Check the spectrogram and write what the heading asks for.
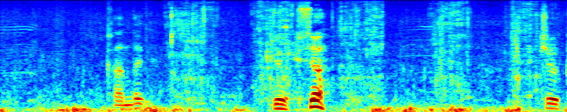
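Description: Low rumbling noise among a goat herd, with a few short calls: one about a second in and two brief ones bending downward a little past the middle.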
